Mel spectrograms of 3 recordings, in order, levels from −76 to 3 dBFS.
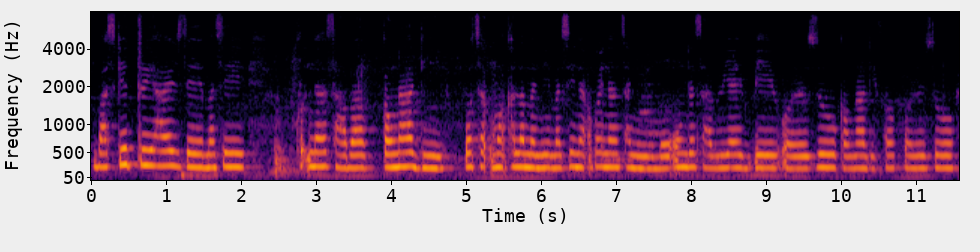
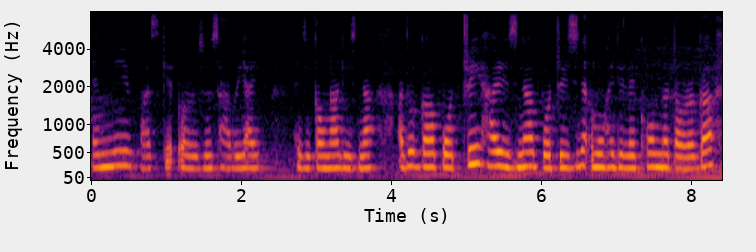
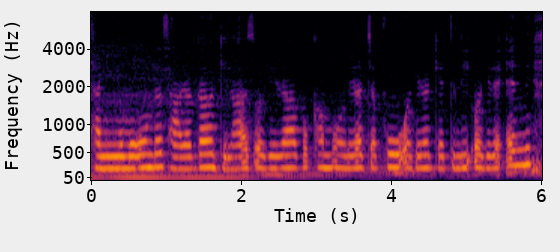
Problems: none marked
